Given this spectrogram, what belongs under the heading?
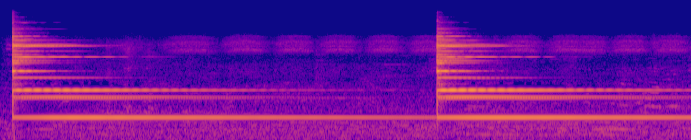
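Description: Two loud church bell strikes, tolling in mourning in Crete, a few seconds apart, each ringing out with a long, slowly fading resonant hum.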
